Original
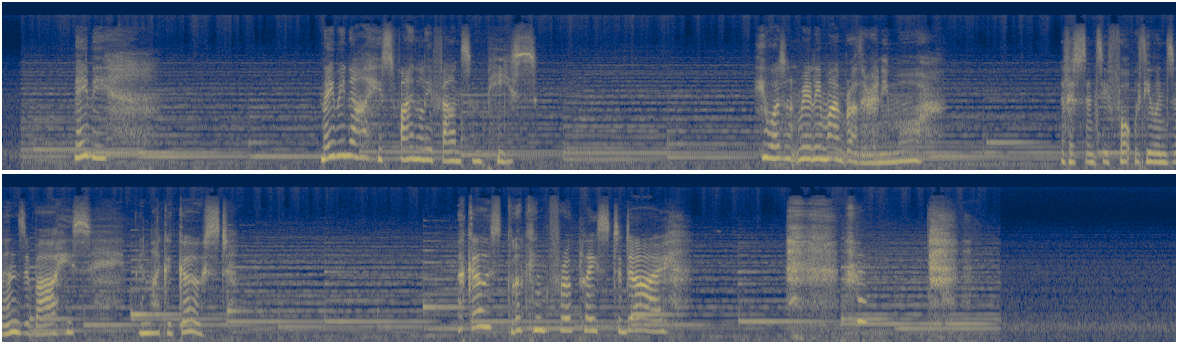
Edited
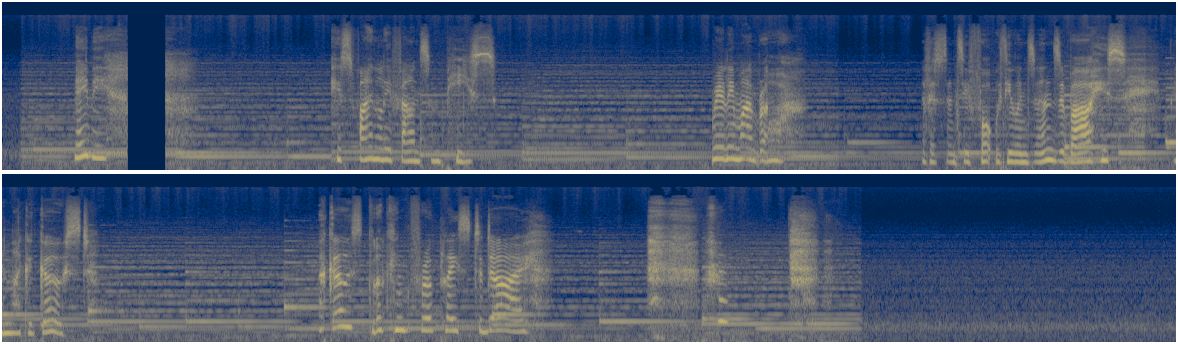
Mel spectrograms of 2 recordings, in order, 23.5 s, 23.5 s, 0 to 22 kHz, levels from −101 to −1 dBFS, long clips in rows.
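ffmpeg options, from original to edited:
-filter_complex "[0:a]asplit=9[s0][s1][s2][s3][s4][s5][s6][s7][s8];[s0]atrim=end=1.25,asetpts=PTS-STARTPTS,afade=t=out:st=1.246:d=0.004:c=hsin,apad=pad_dur=0.38[s9];[s1]atrim=start=1.25:end=2.912,asetpts=PTS-STARTPTS,afade=t=in:d=0.004:c=hsin[s10];[s2]atrim=start=3.698:end=7.512[s11];[s3]atrim=start=7.968:end=8.522[s12];[s4]atrim=start=9.038:end=9.752[s13];[s5]atrim=start=9.748:end=10.902,asetpts=PTS-STARTPTS,volume=0.562[s14];[s6]atrim=start=10.898:end=11.912[s15];[s7]atrim=start=11.908:end=12.822,asetpts=PTS-STARTPTS,volume=1.78[s16];[s8]atrim=start=12.818[s17];[s9][s10]concat=n=2:v=0:a=1[s18];[s18][s11]acrossfade=d=0.004:c1=hsin:c2=hsin[s19];[s19][s12]acrossfade=d=0.004:c1=hsin:c2=hsin[s20];[s20][s13]acrossfade=d=0.004:c1=hsin:c2=hsin[s21];[s21][s14]acrossfade=d=0.004:c1=hsin:c2=hsin[s22];[s22][s15]acrossfade=d=0.004:c1=hsin:c2=hsin[s23];[s23][s16]acrossfade=d=0.004:c1=hsin:c2=hsin[s24];[s24][s17]acrossfade=d=0.004:c1=hsin:c2=hsin"

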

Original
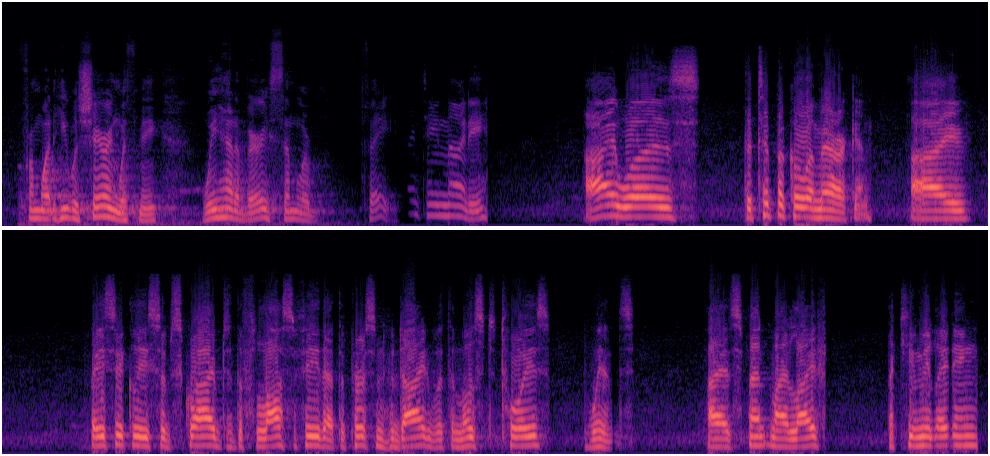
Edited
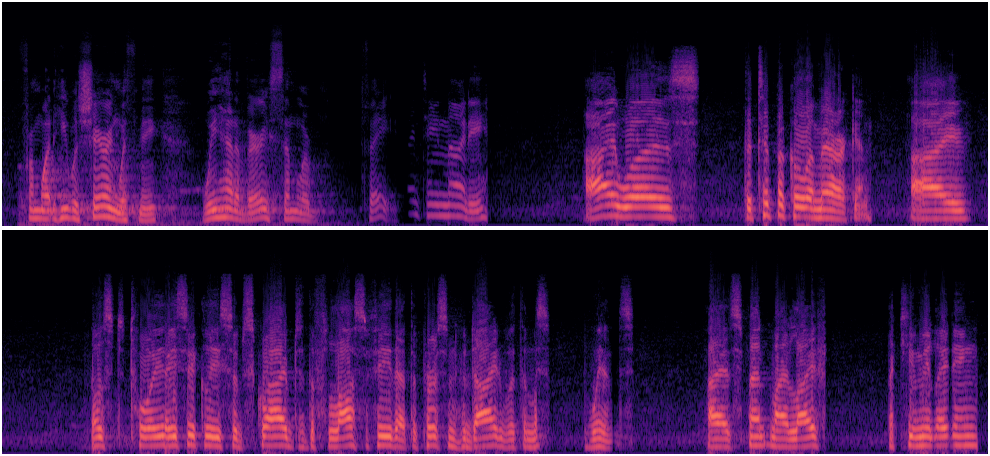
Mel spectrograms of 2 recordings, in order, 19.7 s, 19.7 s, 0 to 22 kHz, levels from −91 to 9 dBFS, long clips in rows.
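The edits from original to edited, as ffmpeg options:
-filter_complex "[0:a]asplit=4[s0][s1][s2][s3];[s0]atrim=end=10.782[s4];[s1]atrim=start=14.488:end=15.212[s5];[s2]atrim=start=10.778:end=14.492[s6];[s3]atrim=start=15.208[s7];[s4][s5]acrossfade=d=0.004:c1=hsin:c2=hsin[s8];[s8][s6]acrossfade=d=0.004:c1=hsin:c2=hsin[s9];[s9][s7]acrossfade=d=0.004:c1=hsin:c2=hsin"

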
